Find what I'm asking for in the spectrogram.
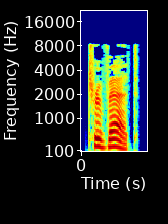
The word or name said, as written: trevet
